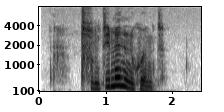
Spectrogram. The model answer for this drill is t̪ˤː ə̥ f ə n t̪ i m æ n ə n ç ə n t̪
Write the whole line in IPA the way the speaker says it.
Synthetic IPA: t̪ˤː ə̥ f ə m t̪ i m æ n ə n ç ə n t̪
